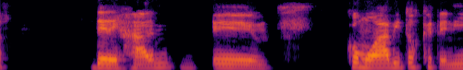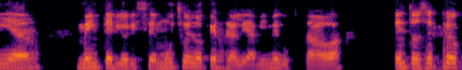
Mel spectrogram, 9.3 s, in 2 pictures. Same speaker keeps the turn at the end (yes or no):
yes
